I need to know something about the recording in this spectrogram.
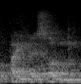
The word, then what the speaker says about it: Pareyson: La dottoressa Coriasso ha tradotto Luigi Paireson, o Paireson, perché pare che questa sia la pronuncia esatta, trattandosi di un nostro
